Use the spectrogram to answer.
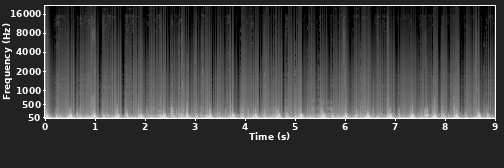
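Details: Heartbeat recording for relaxation and sleep: steady, deep lub-dub heart sounds at about 65 beats a minute, a regular normal rhythm.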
